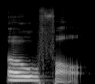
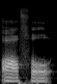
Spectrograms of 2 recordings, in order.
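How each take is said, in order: First: The first vowel glides like 'ow' in now. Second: The first vowel is one steady 'ah' sound. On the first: The speaker calls it wrong. "It's not awful" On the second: The speaker calls it right. "It's audio, awful"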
